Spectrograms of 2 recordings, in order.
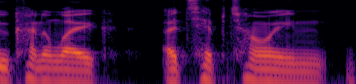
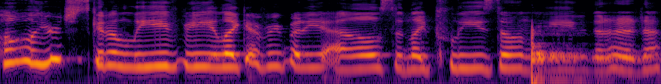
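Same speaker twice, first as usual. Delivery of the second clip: mock sobbing, very high, loud crying voice; 4 dB louder than usual. Retelling how a man pleaded not to be left, imitating someone crying. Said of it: "he starts to cry a lot".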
